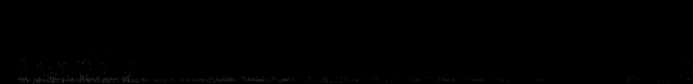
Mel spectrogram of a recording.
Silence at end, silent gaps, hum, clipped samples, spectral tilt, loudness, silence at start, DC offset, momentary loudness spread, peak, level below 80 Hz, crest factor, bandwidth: 0 s; none; 50 Hz at -80 dBFS; under 0.1%; -4.5 dB/octave; -65 LUFS; 0.05 s; under 0.1%; 7 LU; -48 dBFS; -84 dBFS; 20 dB; 11 kHz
